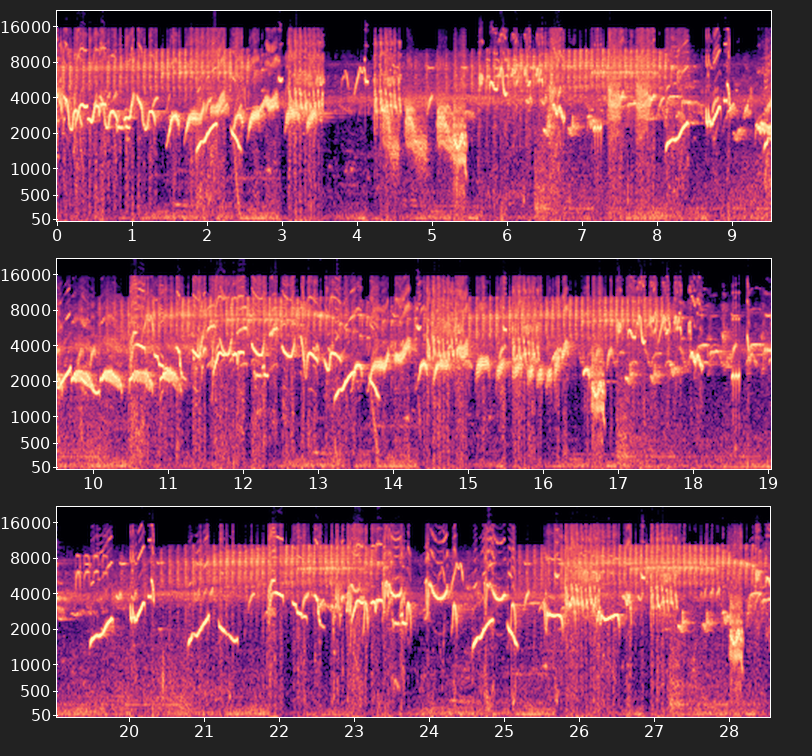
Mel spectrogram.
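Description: Oriental magpie-robins singing in an agitated, aggressive manner, several songs overlapping into a dense, continuous stream of quick whistles, slurred glides and chirps. This is the excited 'emosi' song used as a lure to provoke a caged magpie-robin into singing.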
